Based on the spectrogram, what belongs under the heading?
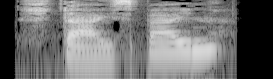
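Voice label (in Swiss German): "steissbein", Haut Rhin; medecine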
